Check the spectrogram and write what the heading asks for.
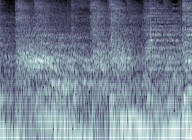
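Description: Upbeat music from an electronic keyboard with a heavy bass line, with a voice and a lively crowd over it.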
